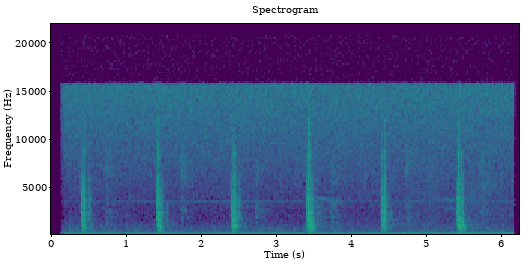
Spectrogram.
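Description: Clock-tick countdown sound effect: six sharp ticks, one a second, each followed by a fainter click, over a steady low hum.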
